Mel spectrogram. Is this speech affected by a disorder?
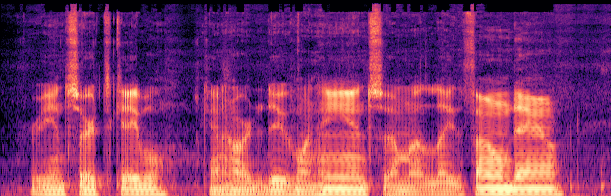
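No.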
